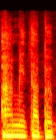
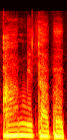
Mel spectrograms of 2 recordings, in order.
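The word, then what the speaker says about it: Amitabha: of the name of amitaba Buddha the a in amitaba is very important and should not be pronounced as om for like in the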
